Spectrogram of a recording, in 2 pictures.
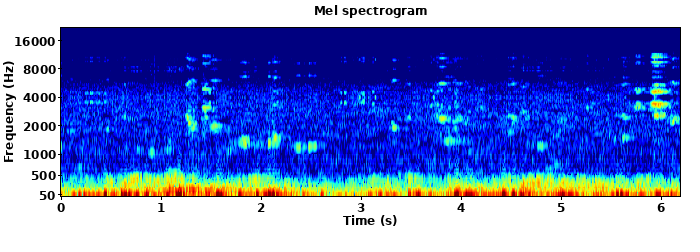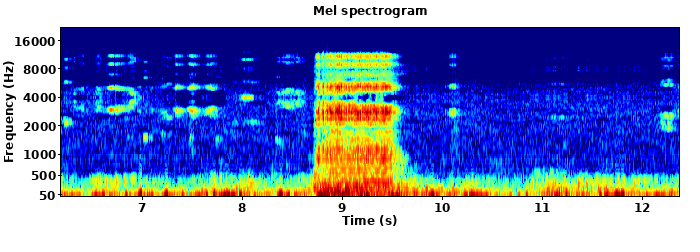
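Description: A continuous low rumble, with a brief high-pitched squeal about nine seconds in.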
